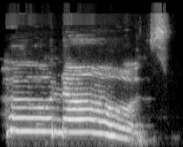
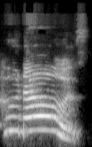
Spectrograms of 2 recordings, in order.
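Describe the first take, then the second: First: Wistful mock-mysterious repeat; musing repeat. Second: Said in the usual way. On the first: Shown as a demonstration. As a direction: let it trail off mysteriously.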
